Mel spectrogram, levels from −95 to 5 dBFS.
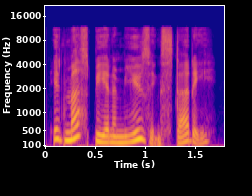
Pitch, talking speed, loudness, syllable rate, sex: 205 Hz, 200 wpm, -17 LUFS, 5.5 syllables/s, female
